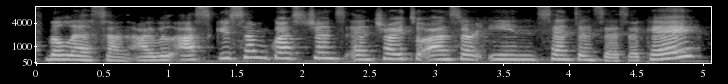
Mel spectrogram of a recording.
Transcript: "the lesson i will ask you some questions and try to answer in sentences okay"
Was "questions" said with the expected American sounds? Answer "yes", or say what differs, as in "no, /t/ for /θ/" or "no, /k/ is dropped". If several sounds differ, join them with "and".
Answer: no, /s/ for /z/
